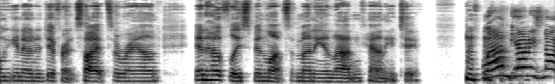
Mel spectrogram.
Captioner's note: laugh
